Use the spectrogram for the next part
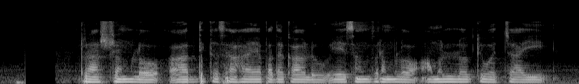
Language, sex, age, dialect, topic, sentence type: Telugu, male, 25-30, Utterandhra, agriculture, question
